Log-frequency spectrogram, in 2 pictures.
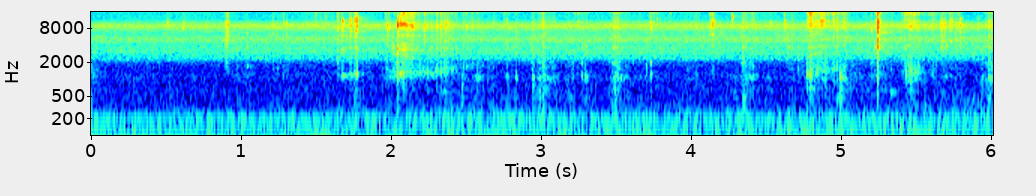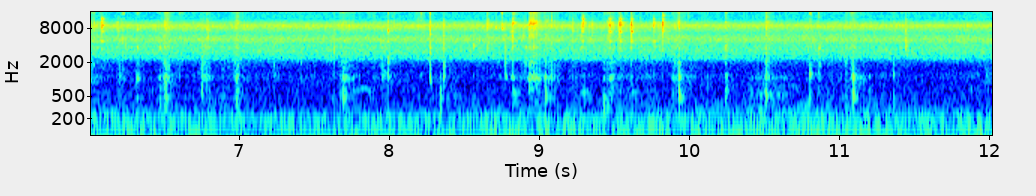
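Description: Meiji Coffeebeat coffee-bean-shaped chocolates being crunched and chewed: faint crisp crackles, thickest in the first half and thinning out later, with one sharper click about five seconds in. The texture is super crunchy.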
